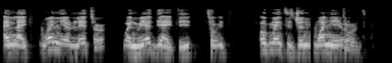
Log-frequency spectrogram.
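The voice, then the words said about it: Non-native English accent. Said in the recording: “because of my accent, because of the fact that I make mistakes in English”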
